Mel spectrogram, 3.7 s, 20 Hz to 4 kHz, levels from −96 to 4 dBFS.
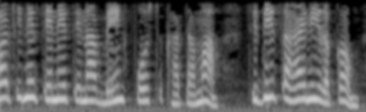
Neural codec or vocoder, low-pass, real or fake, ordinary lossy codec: none; 3.6 kHz; real; none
